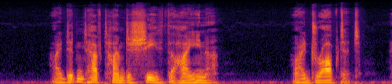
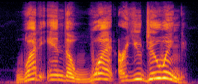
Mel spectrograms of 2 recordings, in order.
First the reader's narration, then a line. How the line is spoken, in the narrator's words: Evan shouted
